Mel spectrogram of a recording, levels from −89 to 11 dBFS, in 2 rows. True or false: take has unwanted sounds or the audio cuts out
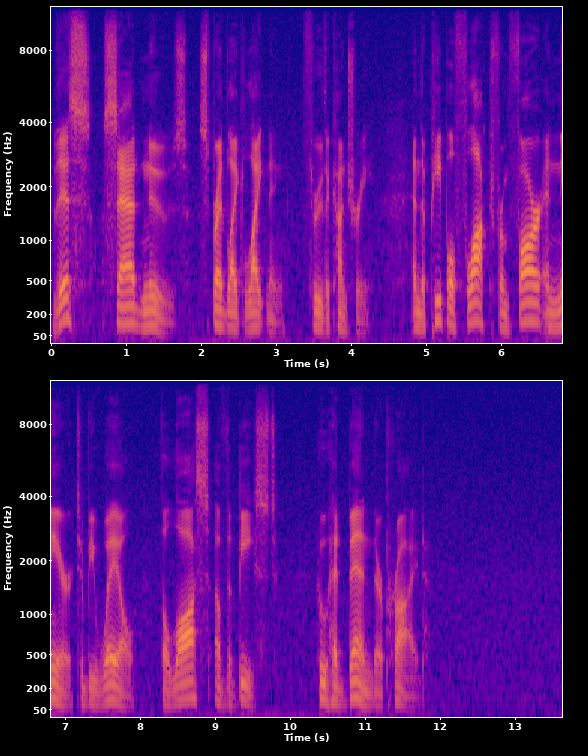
false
